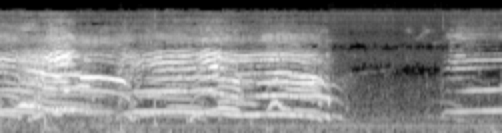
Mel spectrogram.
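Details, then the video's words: Cute kittens meowing: several overlapping, high, wavering meows with rich harmonics, rising then falling, crowded into the first three seconds, then a quieter pause and one more thin meow near the end. "cute kittens Meowing"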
